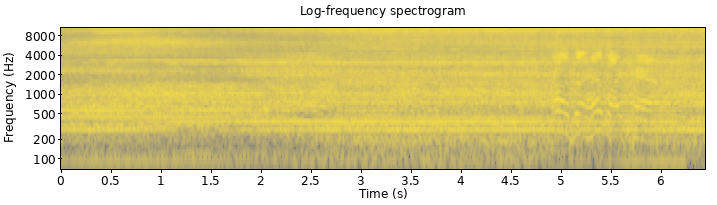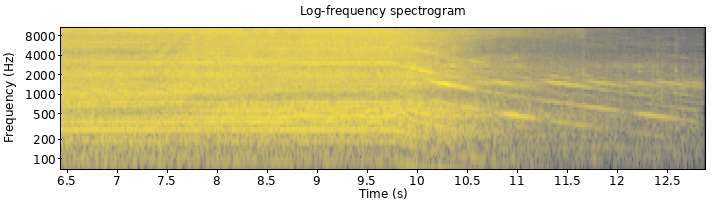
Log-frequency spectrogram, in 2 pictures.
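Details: 2004 Panasonic upright vacuum: steady high motor whine holds evenly for about ten seconds, then falls away smoothly as it switches off; runs normally.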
